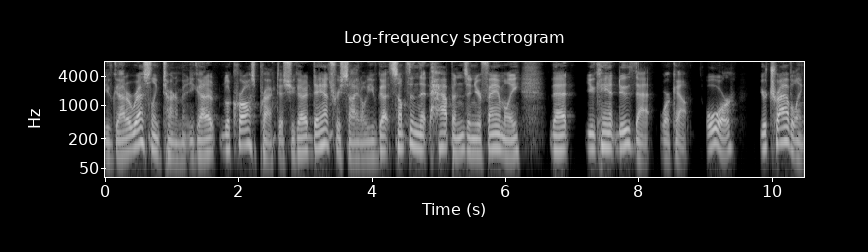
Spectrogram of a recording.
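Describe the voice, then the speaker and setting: Recorded very cleanly with a silent background, a man with a Southern US accent speaks with very wide pitch swings. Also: medium pitch for a man, moderate pace. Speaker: fitness podcast host. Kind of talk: casual solo talk, fitness tips. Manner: conversational with fillers.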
